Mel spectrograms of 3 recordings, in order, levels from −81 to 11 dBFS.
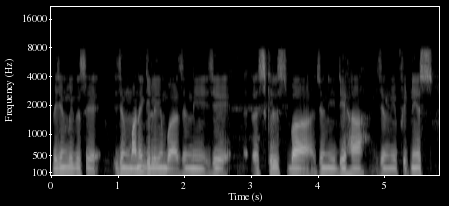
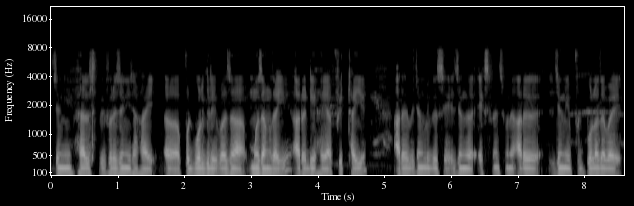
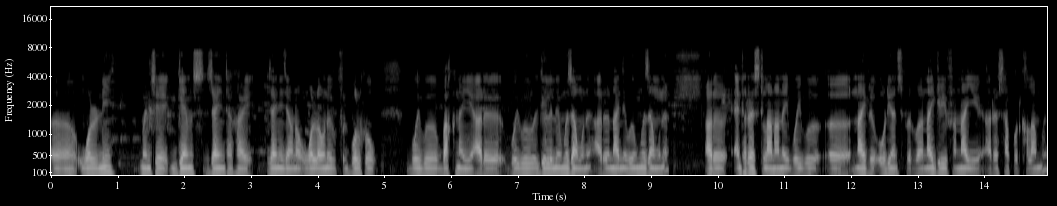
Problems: none marked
